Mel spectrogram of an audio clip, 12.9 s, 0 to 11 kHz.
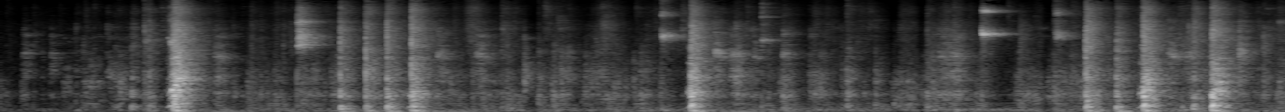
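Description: Boxing gloves punching a hanging Everlast heavy bag: irregular combinations of sharp thuds, a dozen or so hits, the hardest about 2, 4, 7 and 12 seconds in. A few short high squeaks sound between the punches.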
